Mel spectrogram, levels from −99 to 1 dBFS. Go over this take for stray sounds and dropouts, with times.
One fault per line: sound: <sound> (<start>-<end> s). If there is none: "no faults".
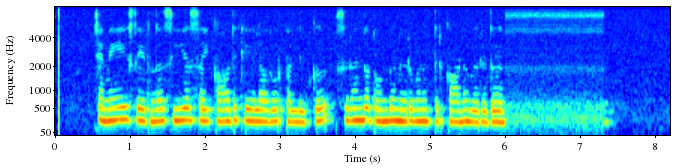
no faults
